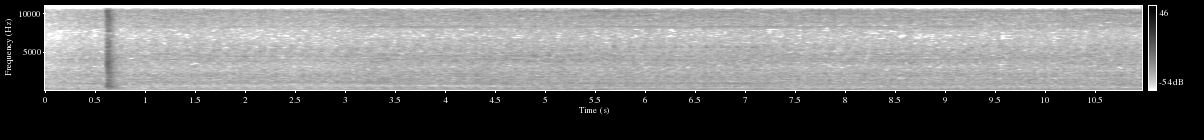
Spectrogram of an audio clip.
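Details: BMW 520d N47 diesel idling in Drive, timing chain already replaced: a deep, uneven rumble with faint pulsing, roughly three to four beats a second, with noticeable vibration. Cause unknown.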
